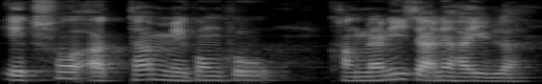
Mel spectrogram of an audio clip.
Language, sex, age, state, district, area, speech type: Bodo, male, 45-60, Assam, Kokrajhar, rural, spontaneous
